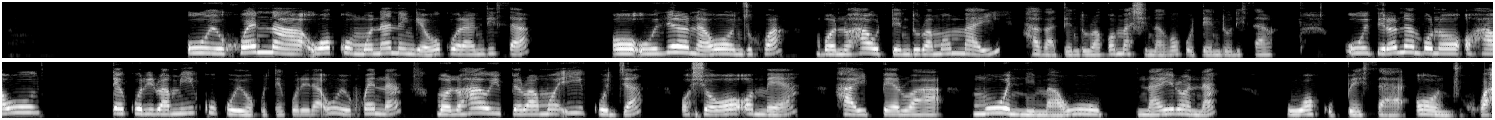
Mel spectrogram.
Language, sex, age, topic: Oshiwambo, female, 18-24, agriculture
